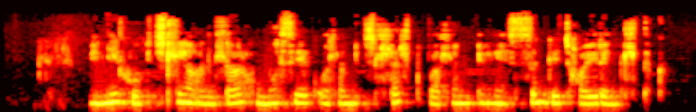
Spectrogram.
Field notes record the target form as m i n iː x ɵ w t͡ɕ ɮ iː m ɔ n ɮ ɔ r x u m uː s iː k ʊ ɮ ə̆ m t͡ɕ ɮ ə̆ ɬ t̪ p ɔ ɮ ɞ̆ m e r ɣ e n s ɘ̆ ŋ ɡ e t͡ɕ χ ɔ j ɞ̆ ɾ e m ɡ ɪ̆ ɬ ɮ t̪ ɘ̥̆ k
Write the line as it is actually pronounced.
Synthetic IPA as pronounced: m i n iː x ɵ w t͡ɕ ɮ iː ŋ ɔ n ɮ ɔː r x u m uː s iː k ʊ ɮ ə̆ m t͡ɕ ɮ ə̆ ɬ t̪ p ɔ ɮ ɞ̆ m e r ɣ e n s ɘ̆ ŋ ɡ e t͡ɕ χ ɔ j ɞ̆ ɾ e ŋ ɡ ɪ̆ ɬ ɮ t̪ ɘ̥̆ k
